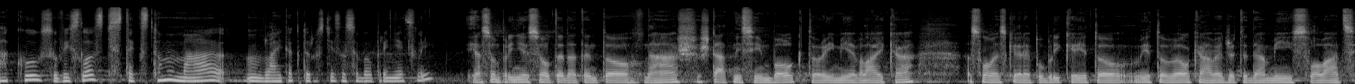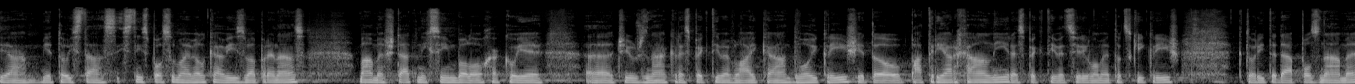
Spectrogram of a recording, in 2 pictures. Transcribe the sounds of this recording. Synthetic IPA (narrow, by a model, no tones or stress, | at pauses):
akʰuːsuːʋislɔscst̪ɛkst̪ɔmːaːʋlajkakt̪ɔɾuːscɛzɔsɛbɔʊpɾiɲɪɛsli | jasɔmpɾiɲɪɛsɔlt̪ɛd̪at̪ɛnt̪ɔnaːʃʃt̪aːt̪nisimbɔlkt̪ɔɾiːmjɛʋlajkʰaslɔʋɛnskɛjɾɛpublikɛjɛt̪ɔjɛt̪ɔʋɛʎkaːʋɛd͡zʒɛt̪ɛd̪amislɔʋaːt͡siajɛt̪ɔist̪aːist̪iːmspʊɔsɔbɔmajʋɛʎkaːʋiːzʋapɾɛnaːsmaːmɛfʃt̪aːt̪niːxsimbɔlɔɣakɔjɛ | t͡ʃiuʒznaɡɾɛspɛkt̪iːʋɛʋlajkad̪ʋɔjkɾiːʃjɛt̪ɔpat̪ɾiaɾxaːlniɾɛspɛkt̪iːʋɛt͡siɾilɔmɛt̪ɔt͡skiːkɾiːʃkt̪ɔɾiːt̪ɛd̪apɔznaːmɛ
